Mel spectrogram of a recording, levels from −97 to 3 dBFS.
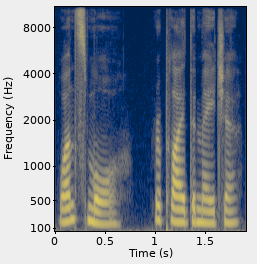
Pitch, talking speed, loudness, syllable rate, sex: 180 Hz, 155 wpm, -18 LUFS, 4.6 syllables/s, female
